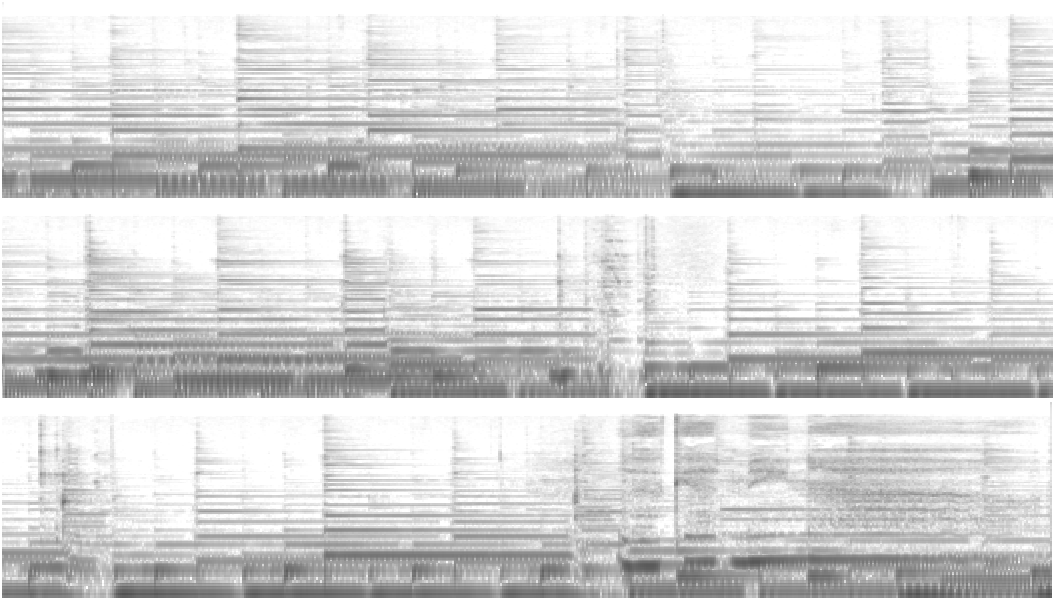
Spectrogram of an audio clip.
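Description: Instrumental passage of a song: strummed and picked acoustic guitar, with chord changes every second or two.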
